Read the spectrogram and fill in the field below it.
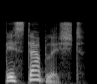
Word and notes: established: istǽbliʃt; イスタブリッシュト

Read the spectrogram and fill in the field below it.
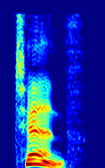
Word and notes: tenth: ténθ; テンス

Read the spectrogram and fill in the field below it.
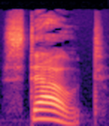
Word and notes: stout: stáut; スタウト

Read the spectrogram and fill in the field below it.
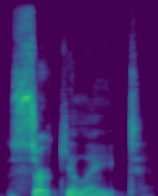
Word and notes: circulate: sə́ːrkjulèit; サァキュレイト

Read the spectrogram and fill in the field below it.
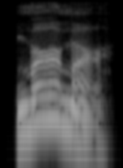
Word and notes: murmur: mə’ː r mə r; マーマァ

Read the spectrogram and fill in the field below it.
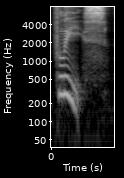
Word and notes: fleece: flíːs; フリース

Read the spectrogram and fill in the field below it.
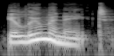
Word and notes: illuminate: iljúːmənèit; イルーマネイト

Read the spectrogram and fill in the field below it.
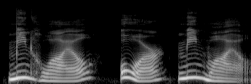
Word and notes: meanwhile: míːn h wàil; ミーンホワイゥ

